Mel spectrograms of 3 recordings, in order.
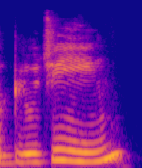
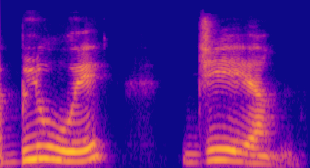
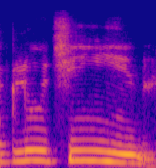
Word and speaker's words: blue jean: como suena para nosotros en el inglés suena Blue jin casi como se escribe para nosotros pero la escritura del inglés es diferente porque sería Blue yean Blue yean como se escribe pero se pronuncia Blue Jean entonces la adaptación tiene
